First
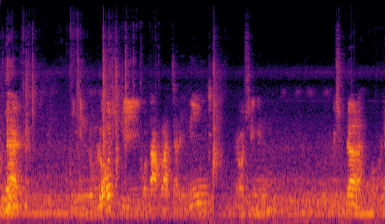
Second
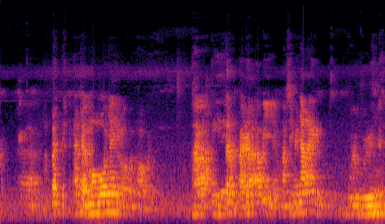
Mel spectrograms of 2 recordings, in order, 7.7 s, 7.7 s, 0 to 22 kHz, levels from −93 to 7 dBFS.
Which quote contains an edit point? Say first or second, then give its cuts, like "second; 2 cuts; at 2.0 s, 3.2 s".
second; 1 cut; at 1.4 s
